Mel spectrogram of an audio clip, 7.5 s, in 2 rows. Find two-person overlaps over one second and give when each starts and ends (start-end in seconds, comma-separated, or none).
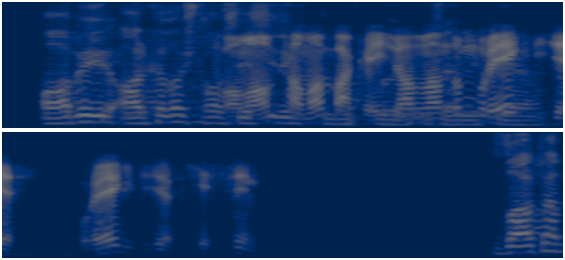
1.4-3.6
